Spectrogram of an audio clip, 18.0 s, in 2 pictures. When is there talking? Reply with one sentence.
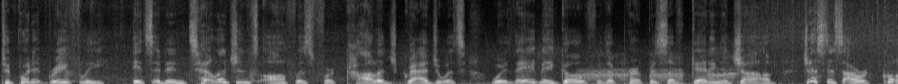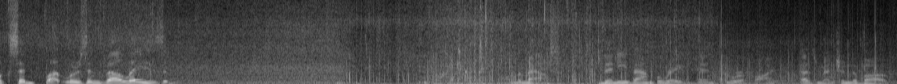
The talking can be heard from 0.0 to 10.8 s and from 13.9 to 17.9 s.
